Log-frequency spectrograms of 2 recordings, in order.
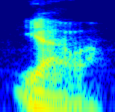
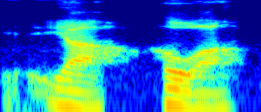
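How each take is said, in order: First: The name is said with two syllables. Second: The name is said with three syllables. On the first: The speaker calls it right. "the simple truth is it's Yahweh" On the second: The speaker calls it wrong. "that is incorrect"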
